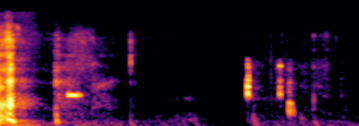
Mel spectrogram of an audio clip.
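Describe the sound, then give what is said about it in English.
Phone buttons being pressed to silence a phone: a clack, then several short electronic keypad beeps at irregular intervals, a few mid-pitched tones followed by a quick cluster of brief higher bleeps. “Let me silence this phone.”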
